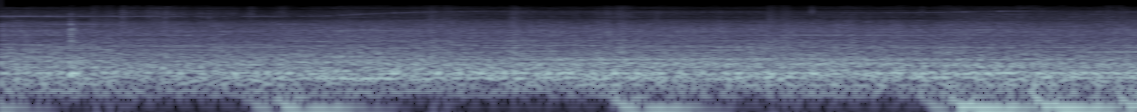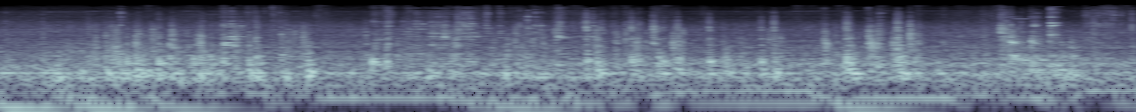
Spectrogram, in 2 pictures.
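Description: A truck engine running steadily. From about six seconds in, rapid metallic clanking and rattling plays over it.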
